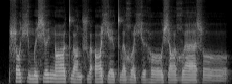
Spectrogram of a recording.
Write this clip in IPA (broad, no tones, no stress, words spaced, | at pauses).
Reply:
ɬɔ çəməɕəːɪ̯ ŋɑː tʷɑːnsʷɑʔɑçɛː tʷaʁʷɑ çəːɦɔːɕɑː ʁʷaːɬɔː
